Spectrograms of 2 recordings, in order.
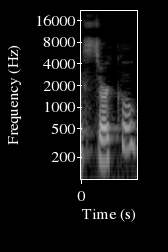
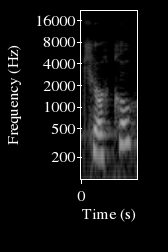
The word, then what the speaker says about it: ciorcal: There was a hat, I always say it wrong. I go to say circle, but ciorcal, which is the Irish for a circle.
